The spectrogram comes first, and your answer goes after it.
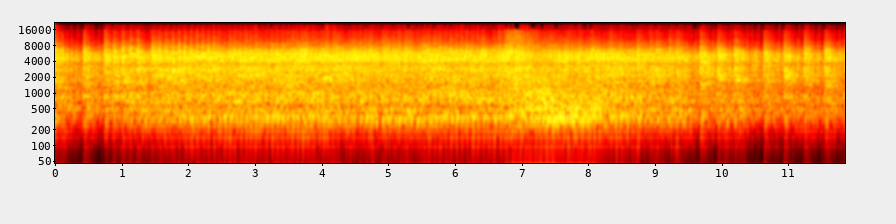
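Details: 1960 Harley Sportster Ironhead, sat since 2010, after magneto/points check, carb cleaned, fuel flushed, timing and points set, kick-started: rapid, slightly uneven popping beat at fast idle with rattle; running normally.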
